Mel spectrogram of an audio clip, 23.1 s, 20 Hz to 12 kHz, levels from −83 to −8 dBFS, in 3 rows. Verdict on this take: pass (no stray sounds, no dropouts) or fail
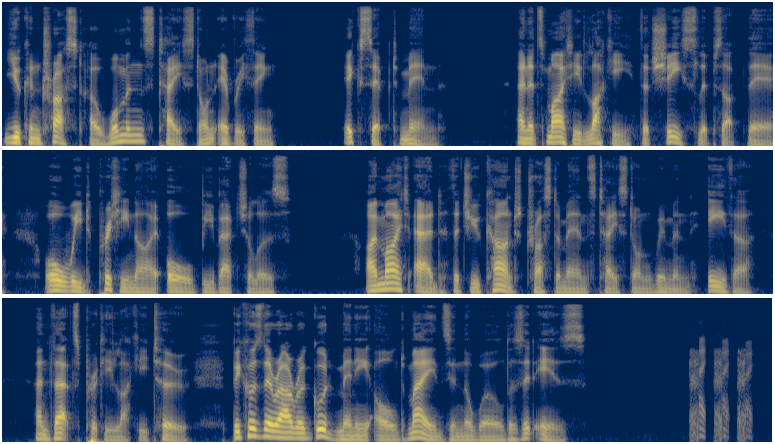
fail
